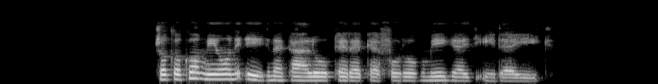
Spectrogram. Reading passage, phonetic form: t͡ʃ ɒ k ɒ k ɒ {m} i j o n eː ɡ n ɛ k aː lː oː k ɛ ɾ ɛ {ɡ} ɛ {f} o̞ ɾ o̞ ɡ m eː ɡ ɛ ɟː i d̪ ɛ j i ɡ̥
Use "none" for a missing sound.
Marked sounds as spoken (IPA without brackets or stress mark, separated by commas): m, k, f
